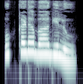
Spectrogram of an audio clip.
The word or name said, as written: ಉಕ್ಕಡಬಾಗಲು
